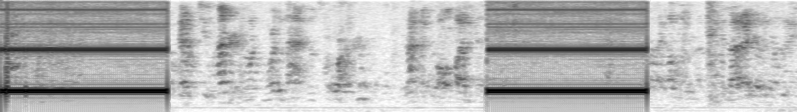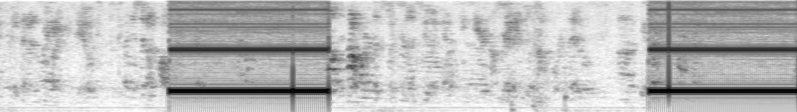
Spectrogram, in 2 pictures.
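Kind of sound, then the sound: signal or alarm, telephone ringback tone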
